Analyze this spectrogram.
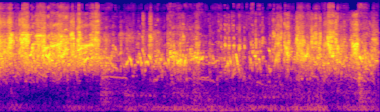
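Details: Budgerigars chirping together in an aviary colony: busy, overlapping high chirps and short warbles, louder at the start, easing slightly midway, then building again toward the end.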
